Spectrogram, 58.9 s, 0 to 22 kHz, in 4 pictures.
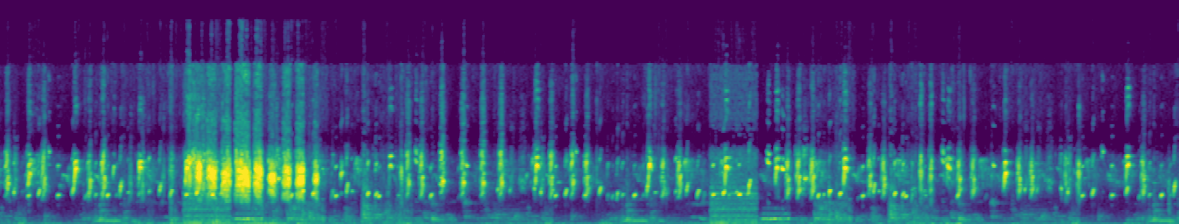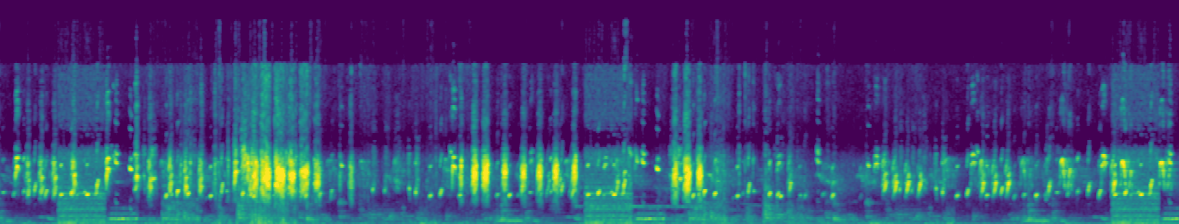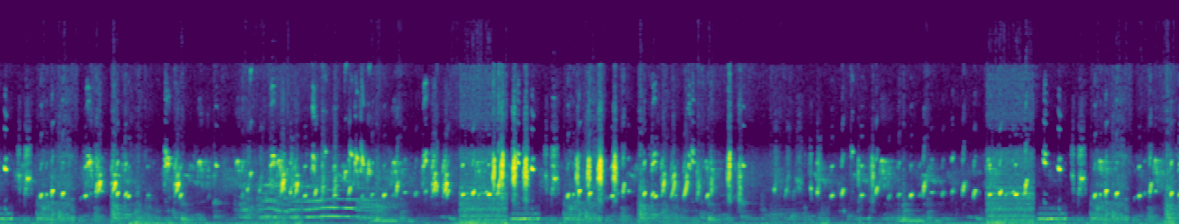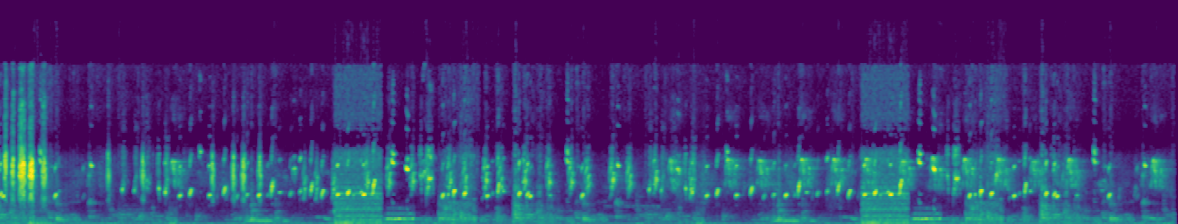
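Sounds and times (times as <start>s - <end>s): goldfinch twittering: 0.0s - 58.9s.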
